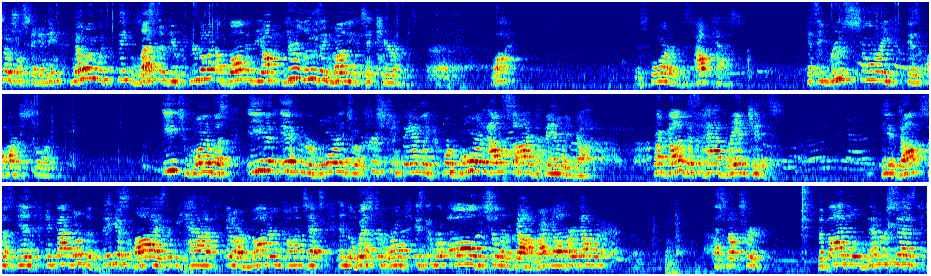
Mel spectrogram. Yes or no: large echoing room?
yes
